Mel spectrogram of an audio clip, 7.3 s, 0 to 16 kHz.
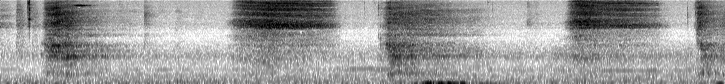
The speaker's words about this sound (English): I'll stop. Take 3 breaths.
